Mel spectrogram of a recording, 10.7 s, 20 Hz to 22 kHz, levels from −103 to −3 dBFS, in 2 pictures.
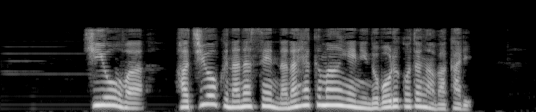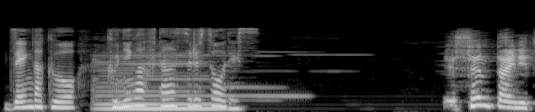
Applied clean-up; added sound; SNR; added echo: classical method Wiener filter.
